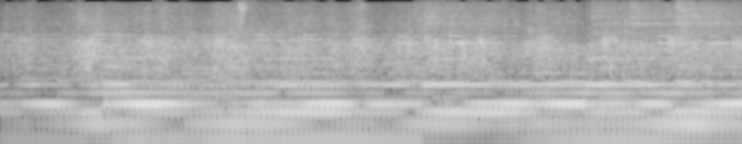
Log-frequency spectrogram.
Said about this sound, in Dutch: Why don't we give these guys a hand? Laten we een applaus geven.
